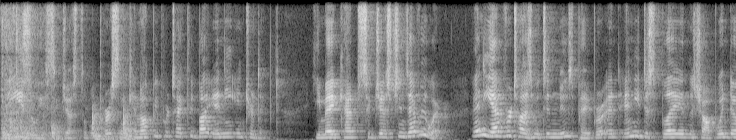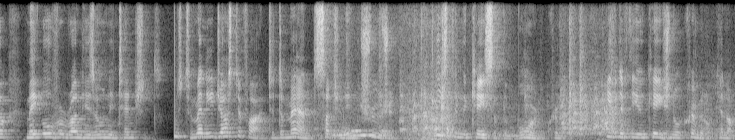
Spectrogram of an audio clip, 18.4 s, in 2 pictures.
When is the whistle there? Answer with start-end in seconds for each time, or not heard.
not heard.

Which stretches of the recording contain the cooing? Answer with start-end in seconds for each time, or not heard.
0.0-1.7, 13.1-18.3.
